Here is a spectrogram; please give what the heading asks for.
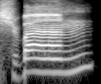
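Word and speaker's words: Schwann: si van aquí tenemos la consonante w que la pronuncian como una uve theodore y van entonces como las células de serván que milk inicia en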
